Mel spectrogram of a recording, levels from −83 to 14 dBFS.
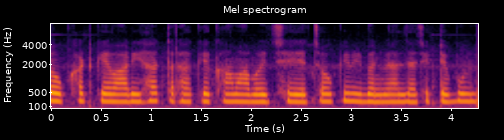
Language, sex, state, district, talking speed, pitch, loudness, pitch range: Maithili, female, Bihar, Purnia, 210 wpm, 220 Hz, -16 LUFS, 215-230 Hz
